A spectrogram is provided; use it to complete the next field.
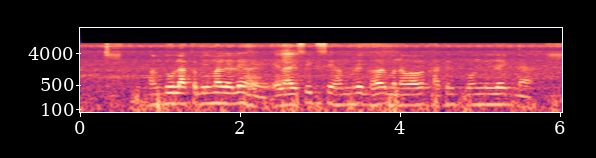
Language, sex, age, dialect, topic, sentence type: Bhojpuri, male, 31-35, Western, banking, question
